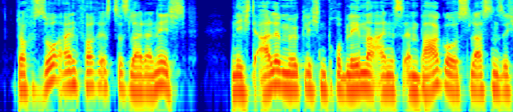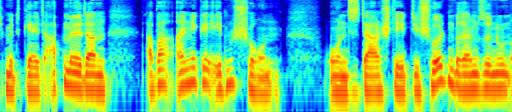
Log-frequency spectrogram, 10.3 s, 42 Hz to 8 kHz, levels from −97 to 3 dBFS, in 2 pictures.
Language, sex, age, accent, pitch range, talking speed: German, male, 20-39, German, 115-135 Hz, 165 wpm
